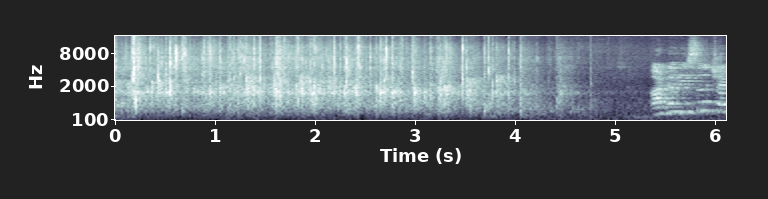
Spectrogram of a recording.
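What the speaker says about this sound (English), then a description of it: "A big round of applause for them." Audience applause for students who cleared the GATE exam at an engineering college annual day, a sustained wash of clapping for about five seconds that fades out before a voice resumes.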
